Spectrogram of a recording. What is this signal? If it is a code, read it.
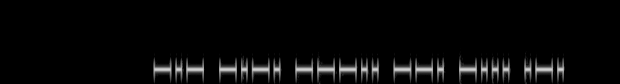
Morse code, heard as a keyed tone, about 22 wpm, 700 Hz. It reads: KC8GBR
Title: USA Call Signs - 6 Characters - Repeated 3x - 22wpm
